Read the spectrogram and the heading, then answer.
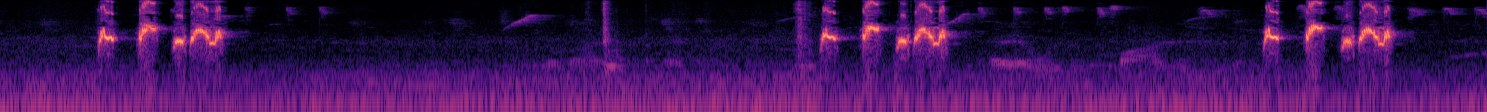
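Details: Song of a red-whiskered bulbul: three phrases of quick, lively chirped notes, each a cluster of three or four, spaced roughly every three seconds, with a faint low hum.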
